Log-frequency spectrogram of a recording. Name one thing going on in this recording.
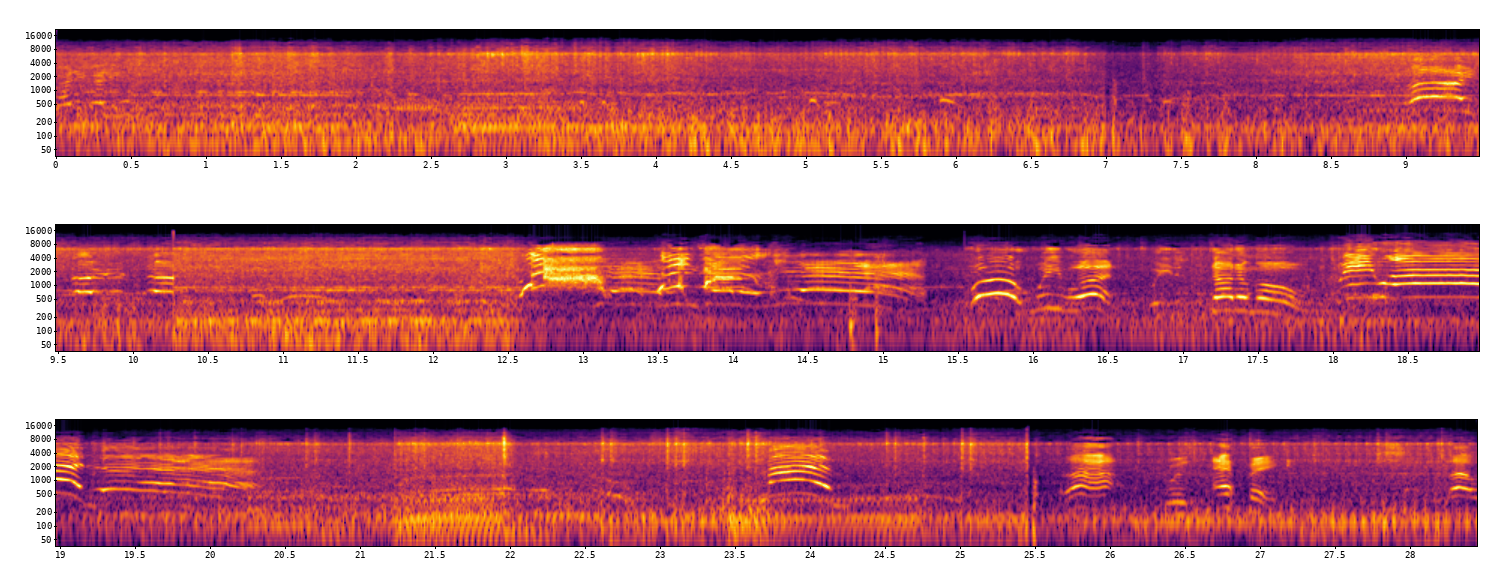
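A go-kart engine drones steadily at close range.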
